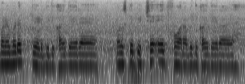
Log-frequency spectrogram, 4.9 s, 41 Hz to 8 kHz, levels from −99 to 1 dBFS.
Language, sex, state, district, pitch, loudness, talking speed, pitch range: Hindi, male, Uttar Pradesh, Saharanpur, 135 Hz, -16 LUFS, 220 wpm, 130-150 Hz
